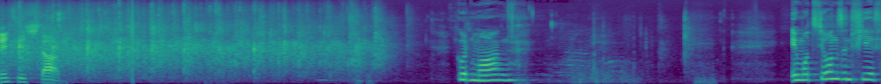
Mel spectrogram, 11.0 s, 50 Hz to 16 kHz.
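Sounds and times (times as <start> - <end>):
speech: 0.0 - 0.9, 5.7 - 6.6, 9.9 - 11.0
audience applause at a sermon series: 0.0 - 5.2.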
